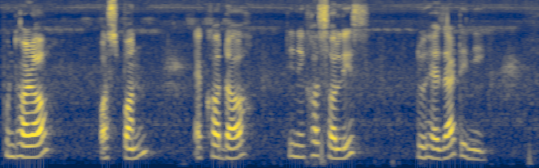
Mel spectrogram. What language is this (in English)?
Assamese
